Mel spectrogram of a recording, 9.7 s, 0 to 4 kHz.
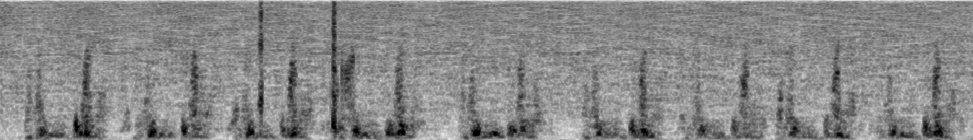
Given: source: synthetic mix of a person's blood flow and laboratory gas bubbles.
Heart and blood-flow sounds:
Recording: Doppler ultrasound of blood flow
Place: precordium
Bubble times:
2.58-2.64 s: bubbles
3.30-3.55 s: bubbles
From the record:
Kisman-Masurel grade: 113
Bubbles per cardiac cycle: 1 to 2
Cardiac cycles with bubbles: 1 to 10%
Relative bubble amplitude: loud (0.450 to 0.775)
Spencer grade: 1 (occasional bubble signal discernible with the cardiac motion signal, with majority of cardiac periods free of bubbles)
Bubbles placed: only in the low amplitude regions of the cardiac cycle

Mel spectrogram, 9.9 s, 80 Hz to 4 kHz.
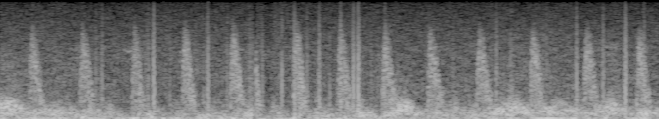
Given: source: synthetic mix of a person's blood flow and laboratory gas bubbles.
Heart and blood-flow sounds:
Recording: Doppler ultrasound of blood flow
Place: subclavian vein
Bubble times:
no bubbles
From the record:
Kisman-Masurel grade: 000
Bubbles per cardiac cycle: 0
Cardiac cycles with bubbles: 0%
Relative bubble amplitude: no bubbles discernible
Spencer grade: 0 (complete lack of bubble signals)

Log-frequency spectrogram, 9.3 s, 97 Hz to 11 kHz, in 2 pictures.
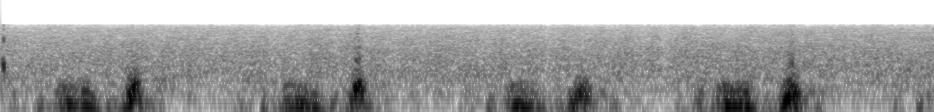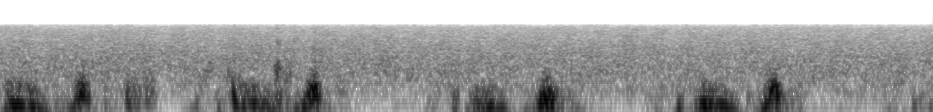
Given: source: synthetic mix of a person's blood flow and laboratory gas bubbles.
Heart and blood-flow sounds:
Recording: Doppler ultrasound of blood flow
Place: precordium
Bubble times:
0.00-0.06 s: bubbles
5.21-5.46 s: bubbles
5.81-5.90 s: bubbles
6.04-6.13 s: bubbles
From the record:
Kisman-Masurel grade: 221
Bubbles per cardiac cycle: several, 3 to 8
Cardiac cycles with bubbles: 10 to 50%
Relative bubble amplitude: barely perceptible (0.100 to 0.250)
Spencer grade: 2 (many but less than half of the cardiac periods contain bubble signals, singularly or in groups)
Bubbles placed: only in the low amplitude regions of the cardiac cycle

